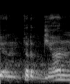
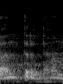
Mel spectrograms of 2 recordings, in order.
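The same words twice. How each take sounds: First: अंतर्ध्यान with an extra ध्या glide, as the wrong form; wrong pronunciation. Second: अंतर्धान with a plain short धान, low and soft; correct pronunciation. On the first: Teacher to students showing the wrong spoken form. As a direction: say अंतर्ध्यान stretching the dhyaan as the mistake. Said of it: "नहीं होता". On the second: Teacher to students giving the correct form, softly. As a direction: say अंतर्धान cleanly, no y glide. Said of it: "अंतर्धान होता है". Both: Shown as a demonstration.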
